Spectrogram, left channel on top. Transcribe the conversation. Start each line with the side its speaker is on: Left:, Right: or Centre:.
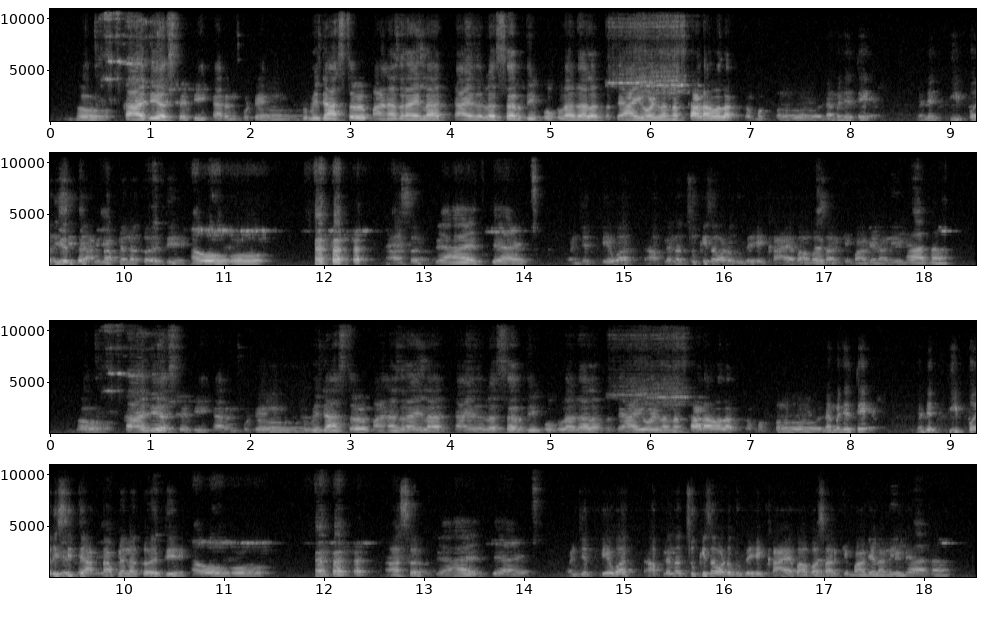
Left: हो काळजी असते ती. कारण कुठे
Right: हो.
Left: तुम्ही जास्त वेळ पाण्यात राहिलात. काय झालं. सर्दी खोकला झाला तर ते आई वडलांनाच काढावं लागत.
Right: हो नाही म्हणजे ते म्हणजे ती परिस्थिती
Left: येतं
Right: आता
Left: ते
Right: आपल्याला कळते.
Left: हो हो. ते
Right: असं.
Left: हायेच ते हायेच.
Right: म्हणजे तेव्हा आपल्याला चुकीचं वाटत होतं. हे काय बाबा
Left: नक्की.
Right: सारखे मागे लागलेलेयत.
Left: हा ना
